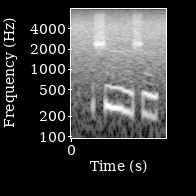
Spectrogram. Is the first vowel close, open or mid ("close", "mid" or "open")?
close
